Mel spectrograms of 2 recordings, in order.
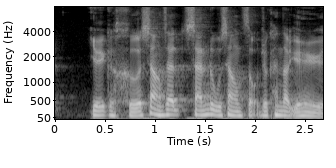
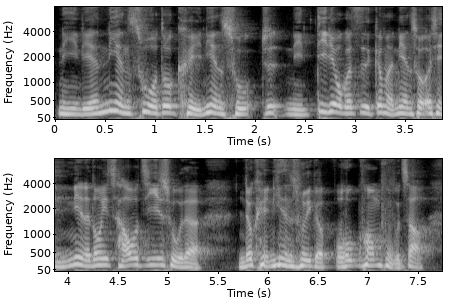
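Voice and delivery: higher, stunned exclamation of wonder; amazed monk; 6 semitones higher than usual. Retold or imitated. Monk amazed by the old woman's wrong chant, awestruck. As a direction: gasp it out like a dazzled monk. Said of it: "然后和尚一听想说".

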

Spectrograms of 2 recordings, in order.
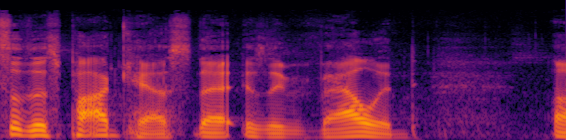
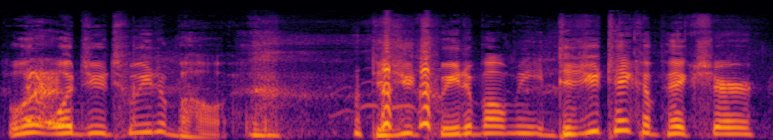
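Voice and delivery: mock suspicious woman; 7 semitones higher than usual. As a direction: pitch it up like a suspicious date grilling him. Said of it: "pick up their phone and go".

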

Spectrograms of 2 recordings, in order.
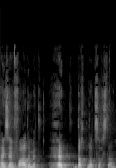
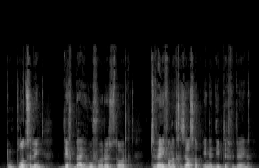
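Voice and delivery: ordinary delivery

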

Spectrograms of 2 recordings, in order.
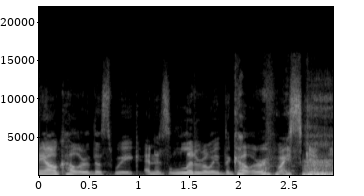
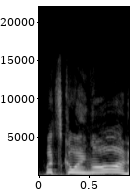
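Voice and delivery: much higher, alarmed family voice; worried high voice; 12 semitones higher, 5 dB louder than usual. Acted. Deer family around injured father, worried high voice. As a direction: fret loudly about what happened.

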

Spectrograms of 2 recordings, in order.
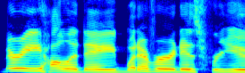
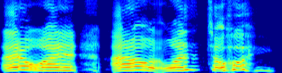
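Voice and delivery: put-on whimpering child; 9 semitones higher than usual. Scared kid refusing puppet.

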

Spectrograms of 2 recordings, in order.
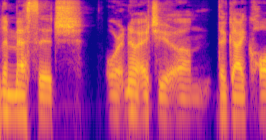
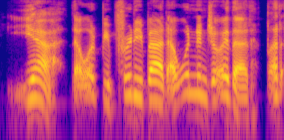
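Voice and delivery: higher, gentle inner pep talk; a hint of a self-reassuring thought; lightly voiced reassuring self-talk; 8 semitones higher than usual. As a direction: talk yourself into calm, lightly.

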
